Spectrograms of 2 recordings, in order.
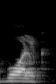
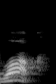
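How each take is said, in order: First: An l sound is heard before the k. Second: No l sound is heard before the k. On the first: The speaker calls it wrong. "ऐसे बोलते बॉल्क, अरे भाई क्या बोले जा रहे हो" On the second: The speaker calls it right. "इस तरीके से केवल वॉक पढ़ना है आपको"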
